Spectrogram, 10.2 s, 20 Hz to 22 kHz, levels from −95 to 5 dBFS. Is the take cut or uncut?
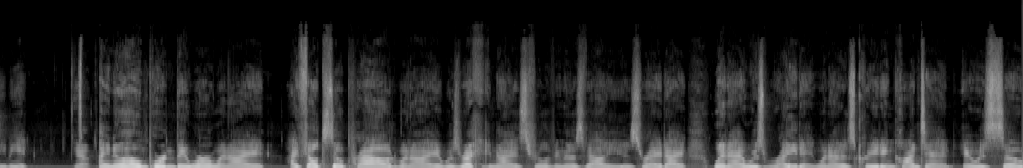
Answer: cut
